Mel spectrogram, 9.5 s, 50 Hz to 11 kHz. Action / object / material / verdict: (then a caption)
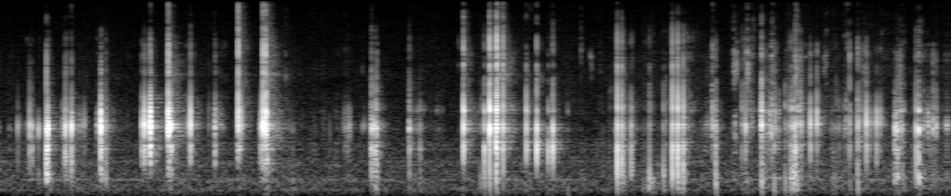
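tap / plastic water bottle partly filled with water / plastic / none. A large, clear, green-tinted plastic bottle, hollow and partly filled with water, is held in both hands and tilted while fingertips and nails tap and scratch its surface. The result is a steady run of quick, dry taps and crinkly scratches with a hollow plastic resonance around 1.3 kHz and bright, clicky edges. Each tap dies away almost instantly, with no low-end weight.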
